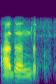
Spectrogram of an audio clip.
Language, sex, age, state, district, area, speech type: Kannada, male, 60+, Karnataka, Bangalore Rural, rural, conversation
